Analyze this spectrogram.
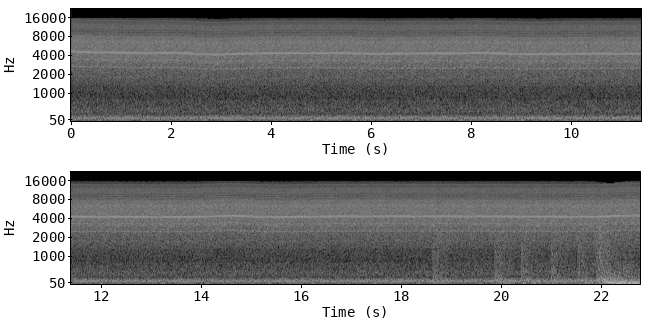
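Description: Jet engines roar steadily as a large plane flies low overhead.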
